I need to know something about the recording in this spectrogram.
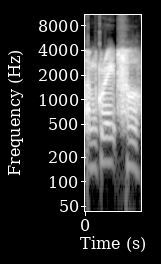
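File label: thankful, female; vo; Counter Strike Model Pack; CS:GO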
